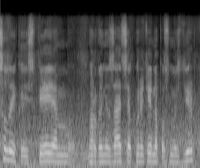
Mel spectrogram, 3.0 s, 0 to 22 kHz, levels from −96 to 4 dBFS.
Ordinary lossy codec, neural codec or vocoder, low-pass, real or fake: AAC, 48 kbps; none; 14.4 kHz; real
